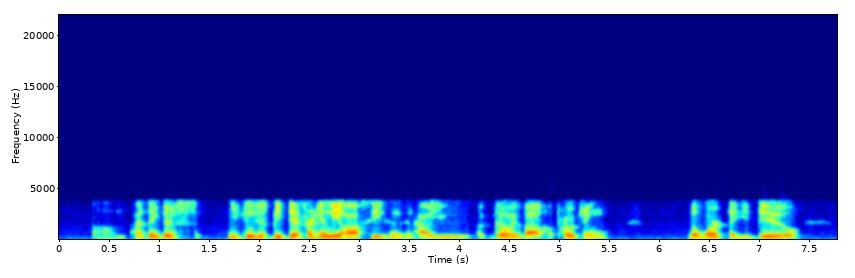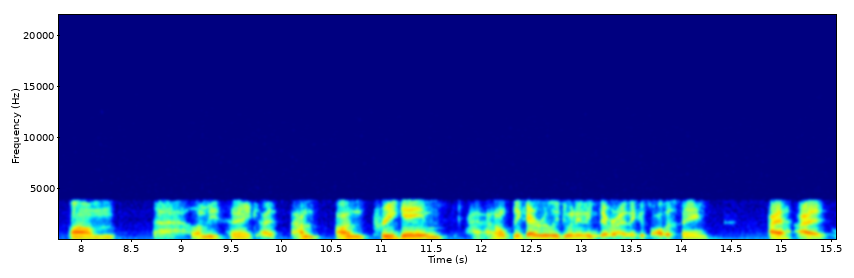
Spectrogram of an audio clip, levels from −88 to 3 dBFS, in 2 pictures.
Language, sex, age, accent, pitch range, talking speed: English, male, 20-39, American, 105-125 Hz, 190 wpm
